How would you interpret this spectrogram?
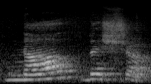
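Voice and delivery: Nal Basho drawn out slowly; slow model reading. Shown as a demonstration. Teacher modelling the word for the class, slowly. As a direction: sound out Nal Basho syllable by syllable. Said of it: "One, two, three".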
